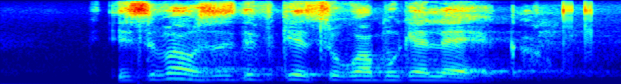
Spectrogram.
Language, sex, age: South Ndebele, male, 21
